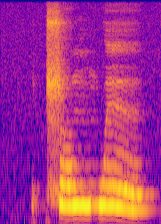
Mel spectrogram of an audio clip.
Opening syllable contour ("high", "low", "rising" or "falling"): high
